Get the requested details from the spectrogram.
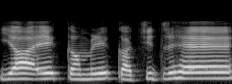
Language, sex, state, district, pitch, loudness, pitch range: Hindi, female, Jharkhand, Palamu, 265 Hz, -13 LUFS, 250-275 Hz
